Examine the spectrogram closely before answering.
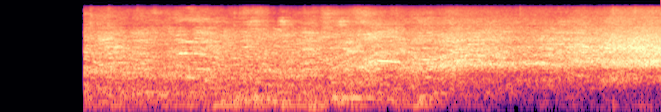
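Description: A large crowd talks loudly in a big echoing hall.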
